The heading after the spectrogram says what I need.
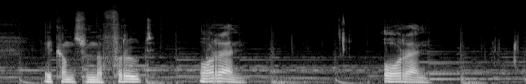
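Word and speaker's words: oren: It comes from the fruit, oran. Oran. Quite easy, that one. Just a bit of accent on the R.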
